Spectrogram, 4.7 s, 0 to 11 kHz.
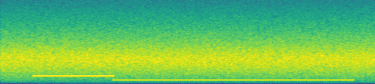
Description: Two-tone page, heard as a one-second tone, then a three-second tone, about 1120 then 580 Hz, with radio hiss.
